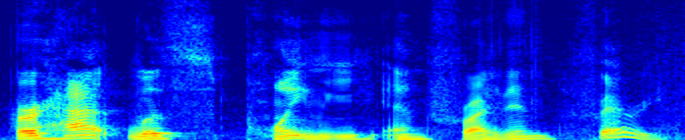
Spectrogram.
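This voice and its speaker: A man reading a picture book aloud to children as a storyteller, with dramatic pauses and asides to his young listeners. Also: mid-range voice, animated, gravelly, muffled recording.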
